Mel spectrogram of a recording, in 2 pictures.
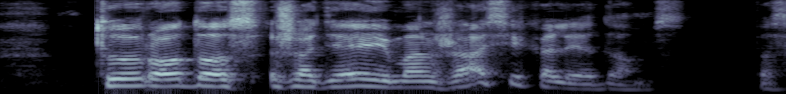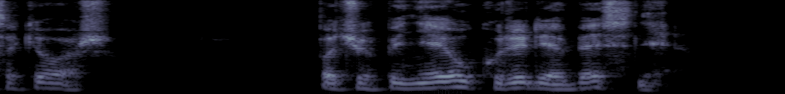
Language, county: Lithuanian, Alytus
